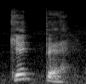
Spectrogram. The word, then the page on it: ketpE: Xyzyl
